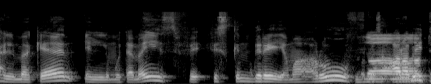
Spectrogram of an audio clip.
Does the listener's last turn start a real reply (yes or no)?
yes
